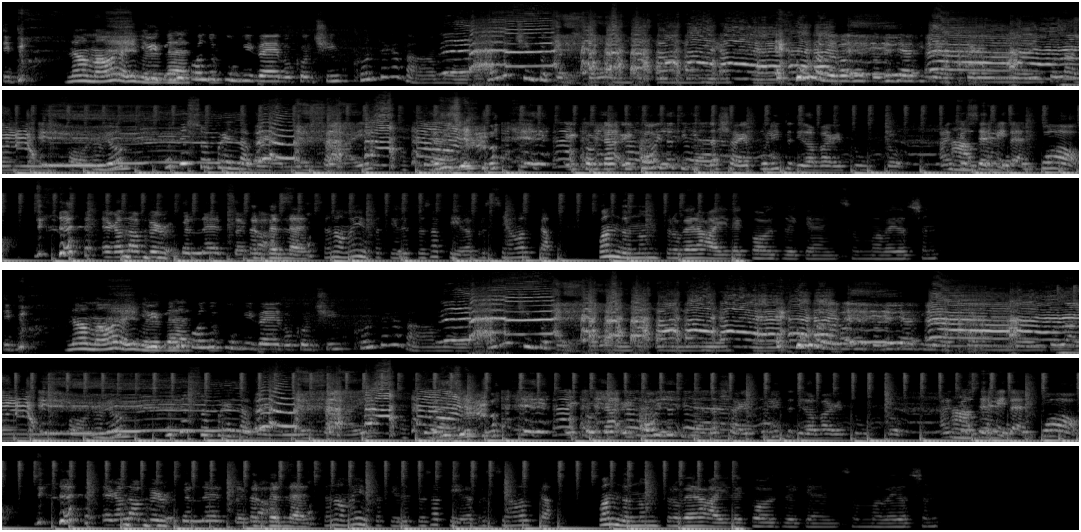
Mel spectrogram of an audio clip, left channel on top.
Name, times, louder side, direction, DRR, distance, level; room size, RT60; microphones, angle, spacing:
voice 1, 0.0-0.5 1.0-19.8 20.1-24.3, left 3 dB, 65° left, 0.9 m, -34 dB
voice 2, 0.6-1.9 7.0-7.2 7.5-7.7 11.7-12.1 15.0-15.5 20.2-20.7 22.7-23.2 24.0-27.0 27.5-30.9, left 1 dB, 30° left, 0.5 m, -34 dB
Crying sobbing, 4.3-18.5 18.8-18.9 19.9-21.0, right 1 dB, 5° right, 0.7 m, -30 dB
sound 1, 10.5-29.0, right 2 dB, 45° right, 0.6 m, -32 dB
2.3 x 2.1 x 2.7 m
head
